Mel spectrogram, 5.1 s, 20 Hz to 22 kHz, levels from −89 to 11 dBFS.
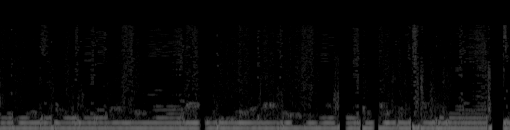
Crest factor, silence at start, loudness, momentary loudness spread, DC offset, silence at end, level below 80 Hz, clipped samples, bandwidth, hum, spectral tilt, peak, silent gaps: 12 dB; 0 s; -56 LUFS; 2 LU; under 0.1%; 0 s; -56 dBFS; under 0.1%; 11 kHz; none; -6 dB/octave; -42 dBFS; 4.93-5.02 s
